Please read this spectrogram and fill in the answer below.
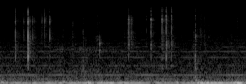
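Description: Irregular light clicks and crackles of a silicone mold being flexed and peeled away from a cured epoxy resin casting.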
